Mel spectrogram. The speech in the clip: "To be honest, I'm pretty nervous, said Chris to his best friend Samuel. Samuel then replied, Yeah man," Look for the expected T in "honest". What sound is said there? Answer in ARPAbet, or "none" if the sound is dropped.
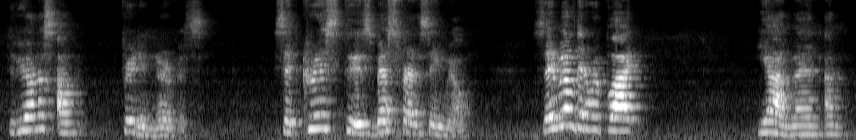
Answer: none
